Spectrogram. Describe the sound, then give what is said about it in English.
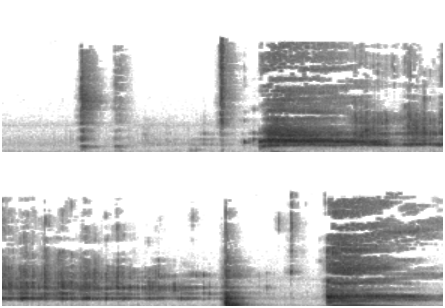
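Crunching of crunchy cheese puffs being eaten: a few sharp clicks, then a long stretch of dense, crackly chewing, a brief pause with a pop, and another loud burst of crunching. “I've actually been chomping on these things ever since we started the podcast, but I chew them very, very quietly and slowly until the ringleader is gone.”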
